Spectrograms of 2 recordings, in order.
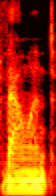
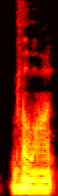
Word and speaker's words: Valant: Well, he's here, and his name is Valant Gramarye. I know it's pronounced Valant, but, Valant just sounds cooler to me.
